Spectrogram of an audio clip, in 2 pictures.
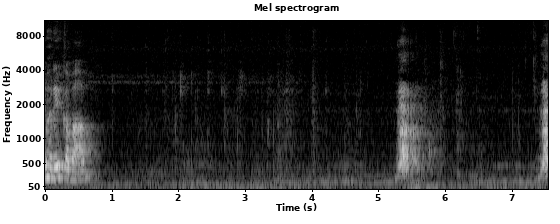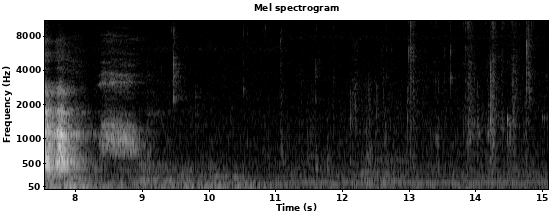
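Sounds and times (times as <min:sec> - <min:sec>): dog barking: 0:05.2 - 0:06.0, 0:07.4 - 0:08.4.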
